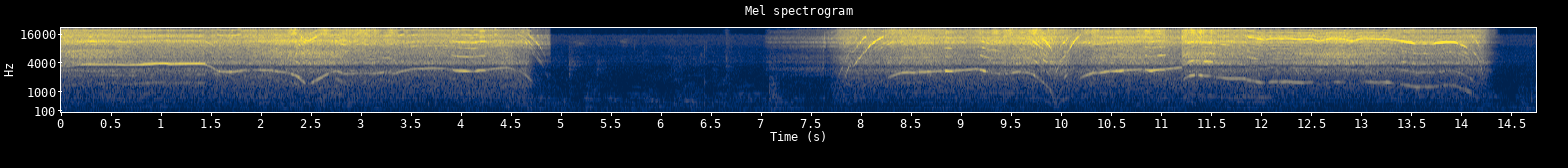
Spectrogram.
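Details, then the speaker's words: Dental high-speed handpiece during an all-ceramic crown preparation, tooth #9, rounded shoulder: high-pitched drill whine rising and dipping as it refines the wall along the gum line, blending with proximal axial reduction, brief pause midway. "now we're going to just refine that that wall and blend it with our proximal walls of axial reduction again just follow the gum line"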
